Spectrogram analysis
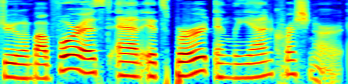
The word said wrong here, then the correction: Kreischer: It's Bert and Leanne Kreischer.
